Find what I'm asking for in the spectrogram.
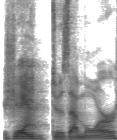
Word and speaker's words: J'ai deux amours: How would you pronounce I Have Two Loves? – J'ai deux amours, or something like that. – That's it. That's right.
